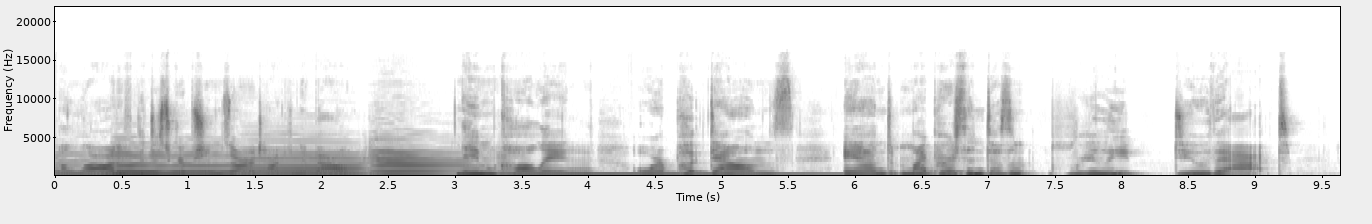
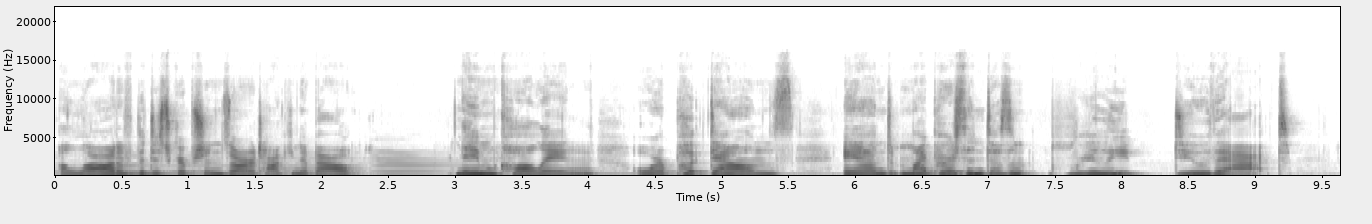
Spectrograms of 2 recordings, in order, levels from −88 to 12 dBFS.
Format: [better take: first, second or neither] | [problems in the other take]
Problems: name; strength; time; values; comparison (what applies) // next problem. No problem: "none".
second | background music; loud; until 6 s; as loud as the speech; faint in the second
